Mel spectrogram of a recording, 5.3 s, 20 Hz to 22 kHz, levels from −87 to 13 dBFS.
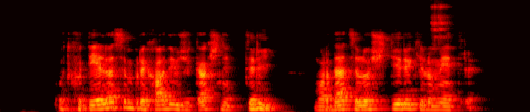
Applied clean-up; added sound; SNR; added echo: classical method log-MMSE.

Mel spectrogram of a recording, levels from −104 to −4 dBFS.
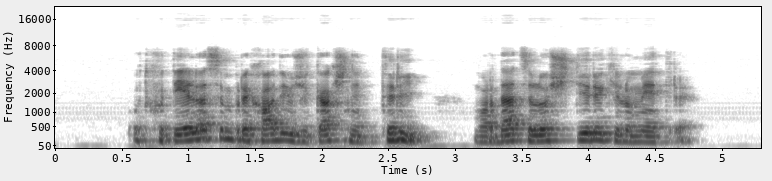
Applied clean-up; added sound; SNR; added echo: none; none; none; none.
